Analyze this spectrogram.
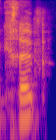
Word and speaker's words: crêpe: Alors, ça s'écrit comme ça, crêpe. We have a little accent circonflexe, ok? Pour avoir le son. Alors, so it's a reminder of like what sound does that E with an accent circonflexe makes.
